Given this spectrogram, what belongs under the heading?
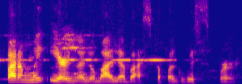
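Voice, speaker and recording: A woman's voice: low voice, animated, brisk, lo-fi sound, crowd noise. A woman ENT doctor, a guest on a health talk show, explaining things patiently in a mix of English and Tagalog.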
